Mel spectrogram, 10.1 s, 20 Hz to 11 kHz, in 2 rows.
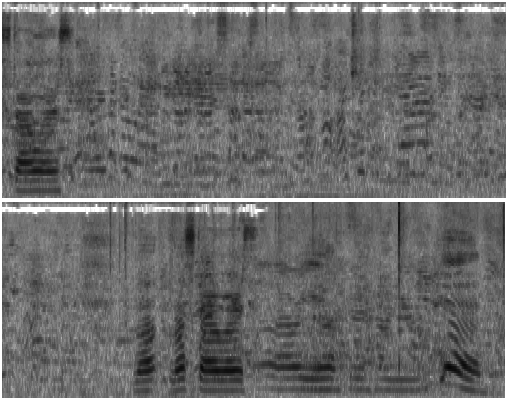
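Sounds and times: distant people chattering: 0:00.0 - 0:10.0.

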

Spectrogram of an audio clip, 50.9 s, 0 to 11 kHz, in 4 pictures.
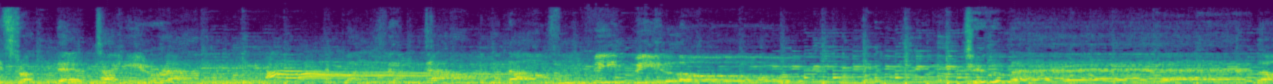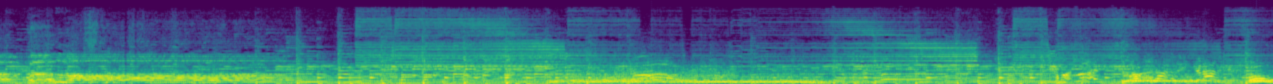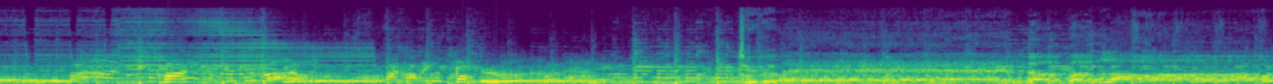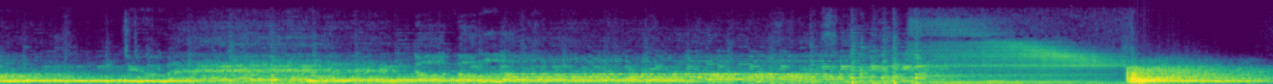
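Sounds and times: bluegrass banjo music: 0:04.2 - 0:38.3, 0:39.7 - 0:48.2
sudden loud rough sound: 0:47.3 - 0:50.9.

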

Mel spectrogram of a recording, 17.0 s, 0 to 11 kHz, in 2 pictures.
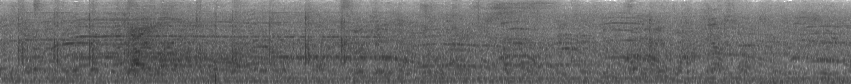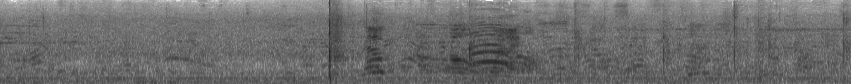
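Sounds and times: chatter of voices: 0:00.0 - 0:17.0.

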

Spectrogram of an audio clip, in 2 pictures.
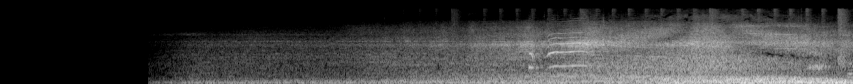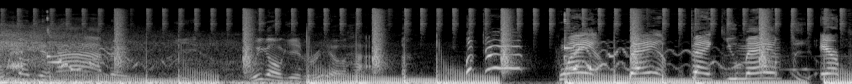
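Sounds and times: jet airliner engine noise: 0:01.6 - 0:16.4
brief voices: 0:13.2 - 0:17.0.

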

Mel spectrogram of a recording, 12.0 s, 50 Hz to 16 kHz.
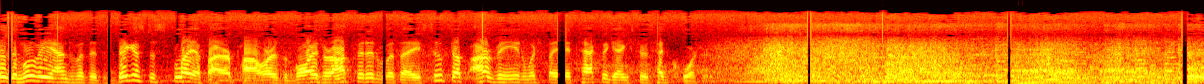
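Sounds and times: vehicle engine running: 0:07.4 - 0:12.0.

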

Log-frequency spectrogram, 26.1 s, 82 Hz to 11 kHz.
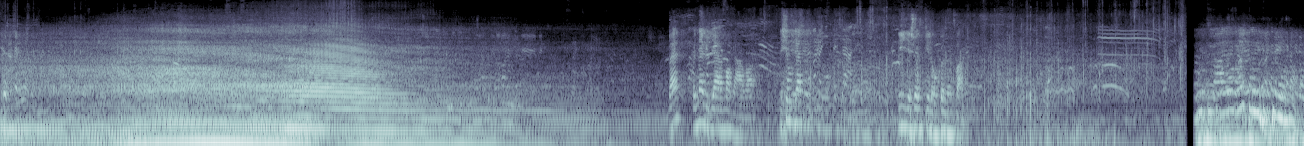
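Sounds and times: propeller plane flying by: 0:00.0 - 0:26.0.

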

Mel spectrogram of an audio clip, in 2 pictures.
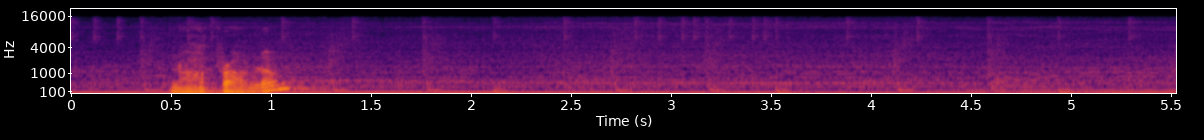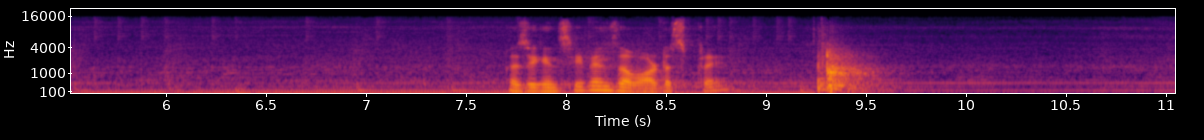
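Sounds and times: small fan humming: 0:00.0 - 0:11.0.

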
